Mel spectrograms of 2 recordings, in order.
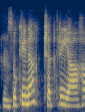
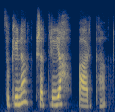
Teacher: ಹ ವಿಸರ್ಗ ಪೂರ್ಣವಾಗಿ ಬರೋದಿಲ್ಲ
